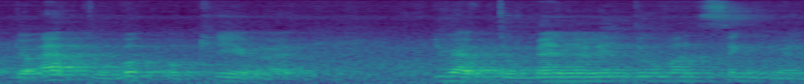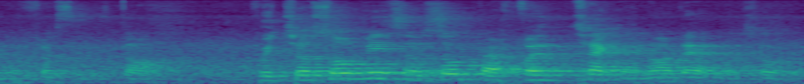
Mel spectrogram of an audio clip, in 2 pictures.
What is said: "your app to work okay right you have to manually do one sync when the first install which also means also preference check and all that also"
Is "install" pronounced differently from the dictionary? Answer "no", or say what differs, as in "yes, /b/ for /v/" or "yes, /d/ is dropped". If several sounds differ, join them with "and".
yes, /n/ is dropped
